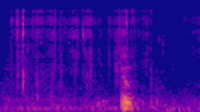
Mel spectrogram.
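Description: Faint crinkling of a foil candy wrapper handled between the fingers, a few soft crackles, with a short spoken 'oop' a little over a second in.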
